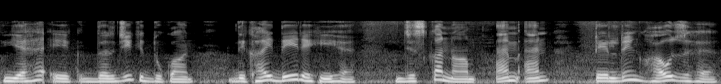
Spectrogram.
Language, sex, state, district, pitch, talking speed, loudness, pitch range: Hindi, male, Uttar Pradesh, Shamli, 140 Hz, 125 wpm, -13 LUFS, 130-165 Hz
